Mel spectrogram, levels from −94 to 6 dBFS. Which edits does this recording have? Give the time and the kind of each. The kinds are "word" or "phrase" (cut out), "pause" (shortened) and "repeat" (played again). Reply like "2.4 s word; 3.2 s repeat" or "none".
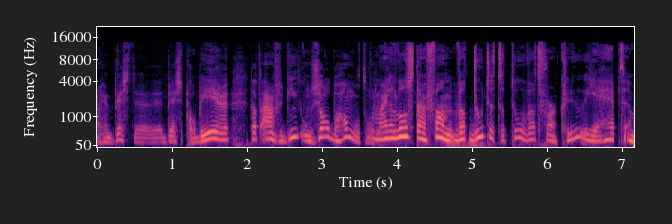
none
